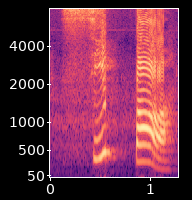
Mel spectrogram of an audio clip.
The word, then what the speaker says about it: cipó: Cipó, cipó. A última sílaba pó é a tônica, portanto é acentuada porque é uma oxítona terminada em O.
